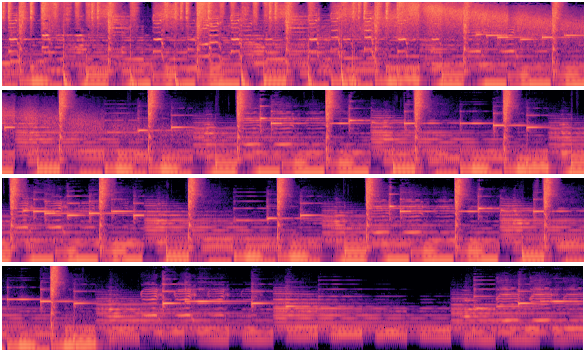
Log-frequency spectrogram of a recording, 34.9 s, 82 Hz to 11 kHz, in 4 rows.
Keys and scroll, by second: 2.0 z, 9.0 Tab, 32.1 z.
